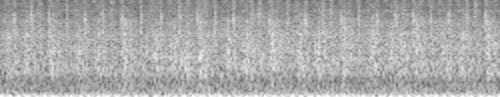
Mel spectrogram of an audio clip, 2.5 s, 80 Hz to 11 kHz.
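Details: 1970s first-generation Honda Civic, odometer 75,000 km (accuracy doubtful), idling with exhaust fitted: heavy rapid pulsing rumble with rough knocking edge; suspected bearing, possibly clutch side, timing tensioner or alternator, not yet found.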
